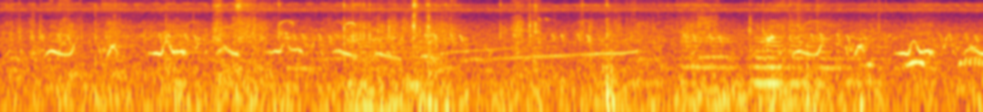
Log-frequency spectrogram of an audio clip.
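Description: Faint, scattered chirps and short whistled calls of several small birds over a low hiss, with no one call standing out.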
